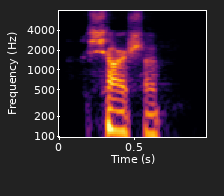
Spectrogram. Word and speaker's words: Saoirse: Saoirse Ronan? – Sharsha. – There you go.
